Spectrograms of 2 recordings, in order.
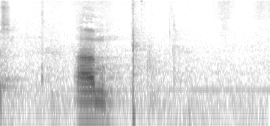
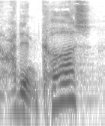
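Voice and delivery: higher, baffled self-defense; baffled inner protest; 6 semitones higher than usual. Retold or imitated. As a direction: puzzle it out, incredulous. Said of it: "I'm going through my mind".

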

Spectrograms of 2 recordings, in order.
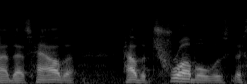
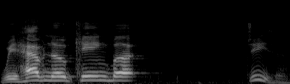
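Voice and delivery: loud, firm creed of the early Christians; defiant declaration; 6 semitones higher, 6 dB louder than usual. Retold or imitated. Preacher voicing the Christians' defiance of Rome, loud and firm. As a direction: proclaim it boldly as a martyr would.

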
